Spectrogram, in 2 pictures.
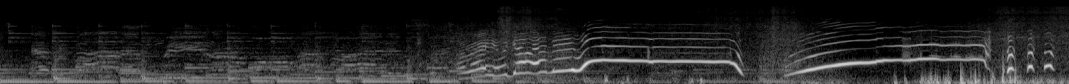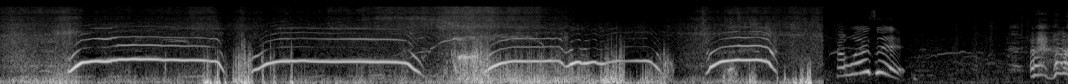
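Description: Music at first, then from about five seconds in a run of about six long, high-pitched screams, each rising, held and dropping off, over a loud rushing rumble, as a rider slides down a snow-tubing slope. The rumble cuts off suddenly about a second before the end.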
